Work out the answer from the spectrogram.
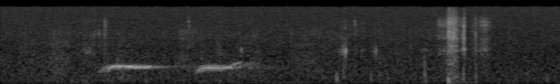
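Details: Morepork, or ruru, heard outside nearby at night, giving a single clear two-part hoot, a level note then a short rising note, followed by faint clicks and a brief rattle of handling noise.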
